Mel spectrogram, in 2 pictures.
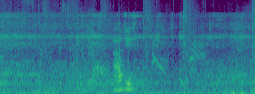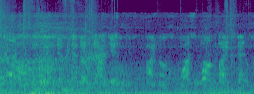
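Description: Heavy blows thud and crash in a game fight.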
